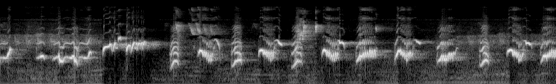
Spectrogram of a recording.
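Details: Loud, varied white-rumped shama contest song with mimicry, used as training song: chattering whistles, a long rising whistle, then a steady series of sharp slurred notes, roughly two per second.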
